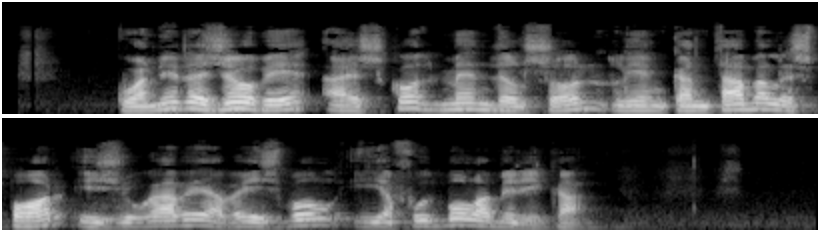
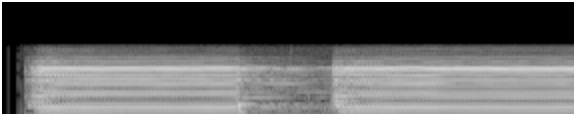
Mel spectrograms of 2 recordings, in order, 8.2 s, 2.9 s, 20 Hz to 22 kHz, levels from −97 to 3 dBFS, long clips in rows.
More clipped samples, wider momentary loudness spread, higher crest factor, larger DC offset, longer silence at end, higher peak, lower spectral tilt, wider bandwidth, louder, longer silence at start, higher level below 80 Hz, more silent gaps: neither; first, 11 LU vs 6 LU; first, 20 dB vs 14 dB; second, under 0.1% vs 0.3%; first, 1.2 s vs 0 s; about the same, -2 dBFS vs -4 dBFS; second, -6 dB/octave vs -10 dB/octave; first, 10 kHz vs 5.4 kHz; second, -22 LUFS vs -15 LUFS; first, 0.6 s vs 0.1 s; second, -72 dBFS vs -58 dBFS; neither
